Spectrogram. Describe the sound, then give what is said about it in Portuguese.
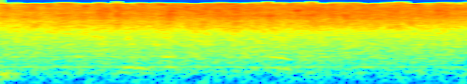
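Steady rain falls continuously, a dense, even hiss of drops spread across the whole clip, moderately loud, with no voices or other sounds over it; a video game sound effect. “Está chovendo, mas”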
